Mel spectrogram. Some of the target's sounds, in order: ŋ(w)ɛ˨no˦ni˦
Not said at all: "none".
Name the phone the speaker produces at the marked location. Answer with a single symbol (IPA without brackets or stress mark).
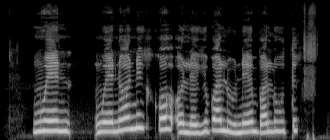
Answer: w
